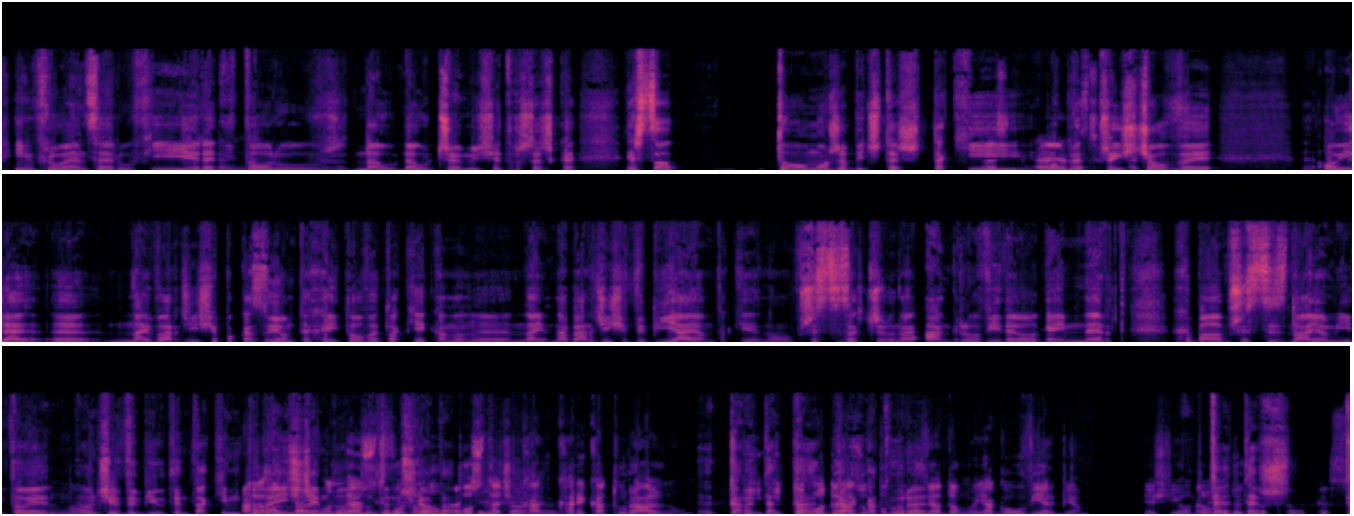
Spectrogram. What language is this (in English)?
Polish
